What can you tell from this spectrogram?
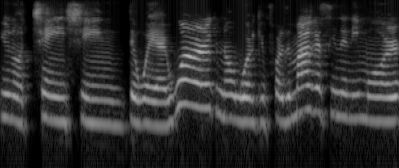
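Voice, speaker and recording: A woman with a Spanish accent and a high pitch talks at a moderate pace with ordinary pitch variation over a quiet background. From Argentina. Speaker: food magazine professional. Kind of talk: panel discussion.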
